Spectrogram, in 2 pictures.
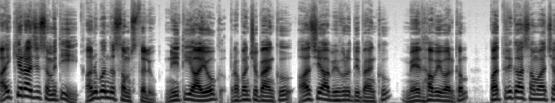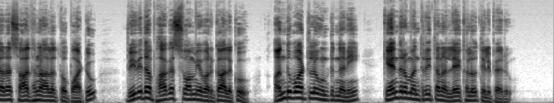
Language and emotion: Telugu, neutral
